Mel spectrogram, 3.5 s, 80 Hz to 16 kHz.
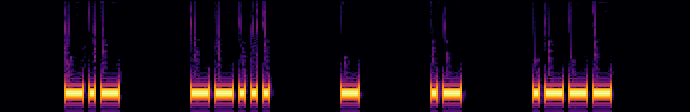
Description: Morse code, heard as a keyed tone, about 40 wpm, spaced as for 19 wpm, 700 Hz. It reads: K7TAJ
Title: USA Call Signs - 5 Characters - 4x Character Spacing - 40wpm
